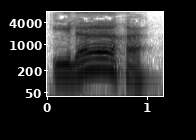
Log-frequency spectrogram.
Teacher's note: Mattabiy degani ikki harakat cho'ziladi · Alif so'zda kelib, o'zida hech qanday belgi bo'lmasdan, undan oldingisi fathalik bo'lsa, mattabi'i bo'ladi. Mattabi'i degani 2 harakat cho'ziladi.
